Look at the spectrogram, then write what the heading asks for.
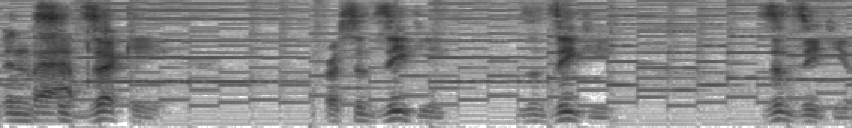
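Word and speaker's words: tzatziki: Zitziki, that's how you say it.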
